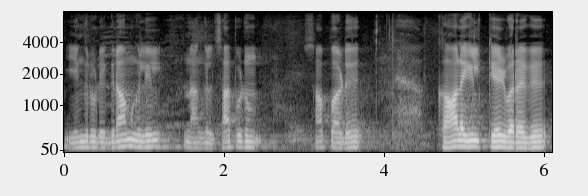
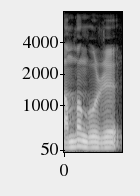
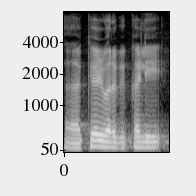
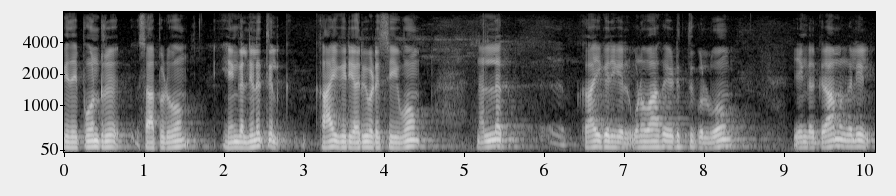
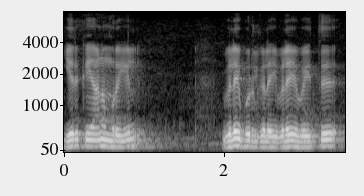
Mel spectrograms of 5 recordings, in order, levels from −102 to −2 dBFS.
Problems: none marked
